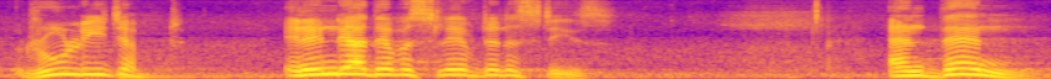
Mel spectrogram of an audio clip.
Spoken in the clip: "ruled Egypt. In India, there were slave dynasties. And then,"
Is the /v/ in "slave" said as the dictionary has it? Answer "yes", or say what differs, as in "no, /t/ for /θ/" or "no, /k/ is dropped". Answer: yes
